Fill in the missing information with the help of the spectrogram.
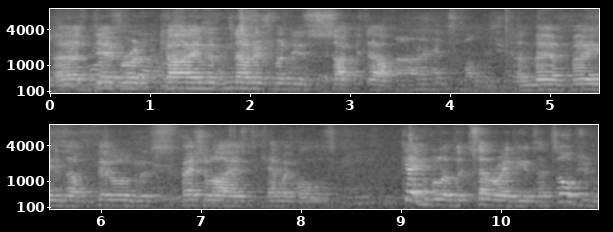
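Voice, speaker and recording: A man's voice: on the high side, fairly even intonation, measured pace, lightly acted. Man acting a pompous detective-scientist, distant and echoey. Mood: pompous lecturing. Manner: pedantic, condescending, stumbling over script. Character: know-it-all male scientist detective lecturing on alien plants. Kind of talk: live amateur radio-play reading at a convention. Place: convention room, distant microphone. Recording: noisy echoey hall recording from far off.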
